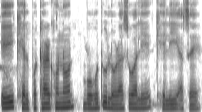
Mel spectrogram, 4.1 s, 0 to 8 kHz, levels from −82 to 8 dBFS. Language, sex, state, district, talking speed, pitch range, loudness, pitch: Assamese, male, Assam, Sonitpur, 105 wpm, 115-135 Hz, -19 LUFS, 120 Hz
